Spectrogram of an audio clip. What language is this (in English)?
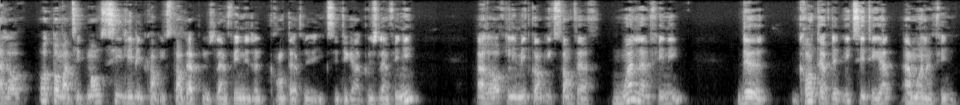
French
